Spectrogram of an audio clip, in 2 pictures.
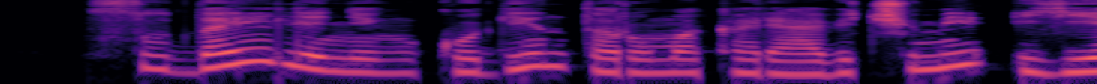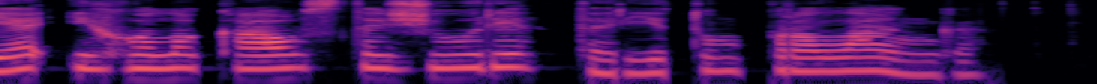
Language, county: Lithuanian, Šiauliai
